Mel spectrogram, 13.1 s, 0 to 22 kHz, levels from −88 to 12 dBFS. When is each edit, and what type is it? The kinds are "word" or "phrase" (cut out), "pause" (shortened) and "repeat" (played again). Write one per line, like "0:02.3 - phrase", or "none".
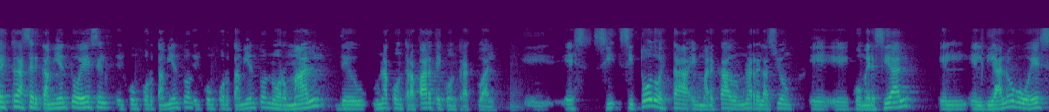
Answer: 0:02.4 - repeat
0:10.0 - pause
